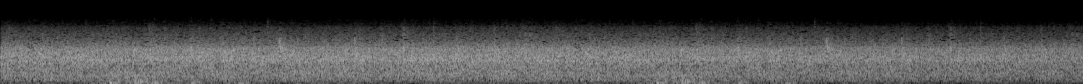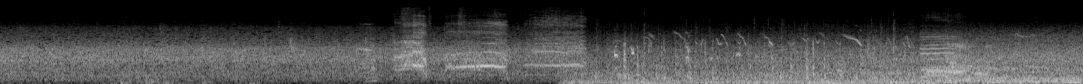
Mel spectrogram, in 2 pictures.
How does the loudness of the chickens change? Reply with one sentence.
The volume of the chickens goes down, then up.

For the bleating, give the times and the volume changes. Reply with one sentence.
The bleating can't be heard in this clip.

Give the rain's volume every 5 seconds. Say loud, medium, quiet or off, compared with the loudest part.
loud, loud, medium, medium, loud.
